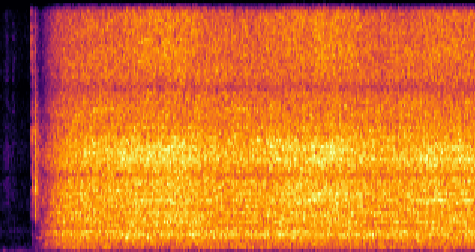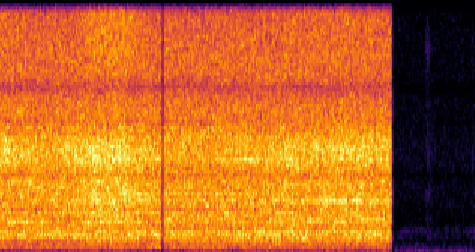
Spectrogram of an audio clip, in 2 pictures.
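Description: Handheld hair dryer switched on and blowing steadily at the hairline of a lace wig to dry the styling glue under the lace. It comes on about half a second in, dips briefly once, and cuts off suddenly near the end.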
